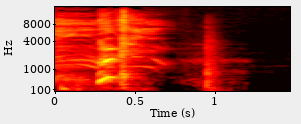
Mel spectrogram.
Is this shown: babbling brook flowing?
no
